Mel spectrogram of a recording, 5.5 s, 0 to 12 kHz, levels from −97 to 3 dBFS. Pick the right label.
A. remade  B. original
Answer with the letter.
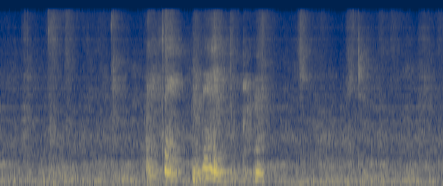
A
